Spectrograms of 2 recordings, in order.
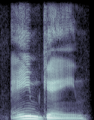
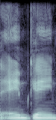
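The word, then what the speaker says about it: AIMGAIN: looks just looks amazing aim gain and I believe that's how you say their name I've always said aim gain cuz it's spelled a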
